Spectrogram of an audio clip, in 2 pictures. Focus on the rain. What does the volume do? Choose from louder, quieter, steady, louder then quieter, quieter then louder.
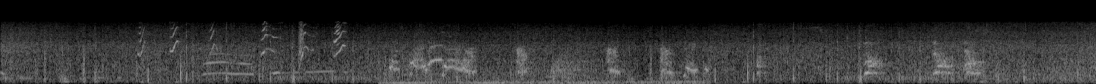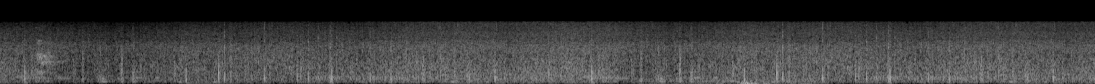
louder.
